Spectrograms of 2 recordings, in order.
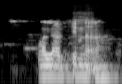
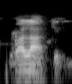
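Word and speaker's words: وَلَٰكِن: Tapi alif setelah lam ini hapus, hilang, ya, dihapus dia. Tapi dari pengucapan tetap ada dia. Walakin di mushaf juga harus harus baca. Walakin Rasulullah misalkan, ya, tetap harus dibaca dengan panjang.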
